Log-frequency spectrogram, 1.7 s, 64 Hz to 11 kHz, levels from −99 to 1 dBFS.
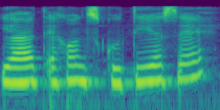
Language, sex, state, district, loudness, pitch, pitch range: Assamese, female, Assam, Kamrup Metropolitan, -17 LUFS, 245 Hz, 235-255 Hz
